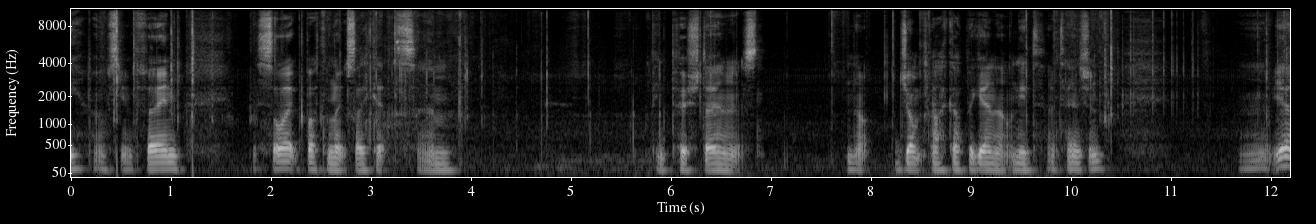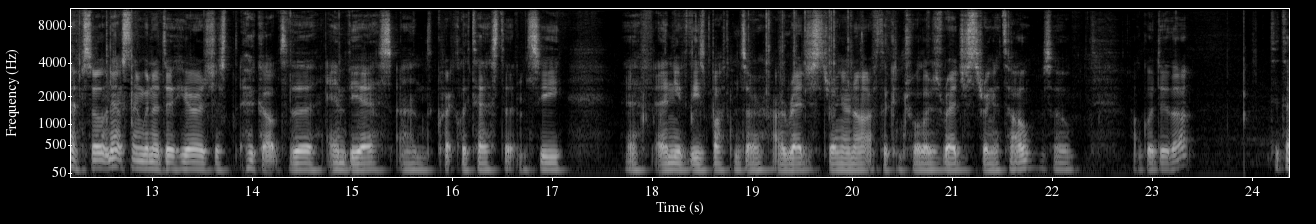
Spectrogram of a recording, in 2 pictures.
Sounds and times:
Speech: 0.0s - 1.1s, 1.8s - 3.9s, 5.8s - 7.0s, 7.8s - 10.4s, 11.7s - 23.4s
Inside, small room: 0.0s - 24.3s.

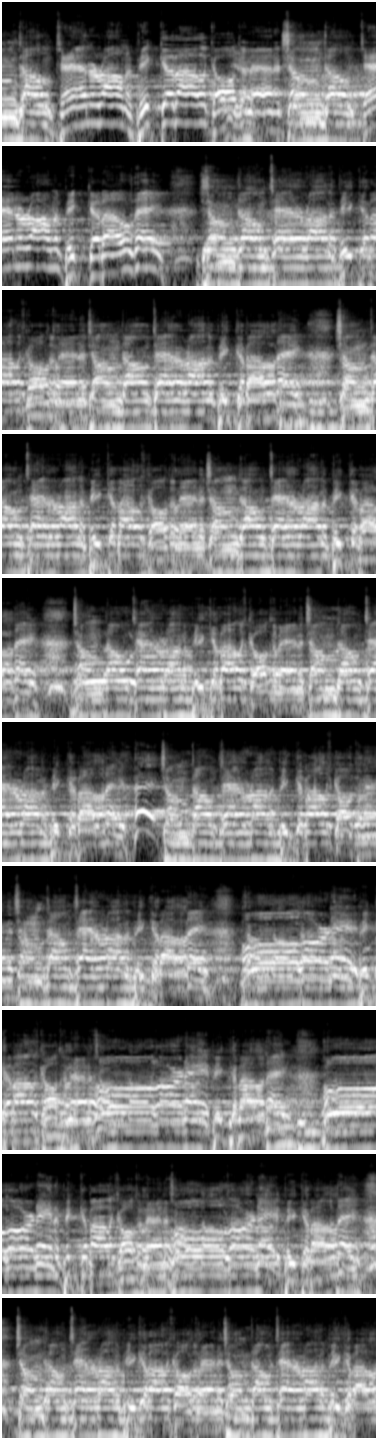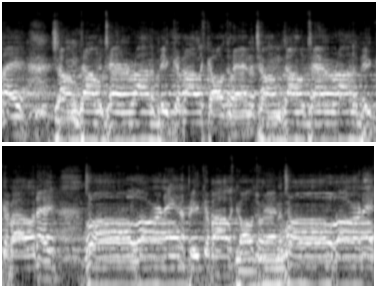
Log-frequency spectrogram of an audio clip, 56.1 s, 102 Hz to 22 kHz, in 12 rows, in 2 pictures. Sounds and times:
Music: 0.0s - 56.0s.

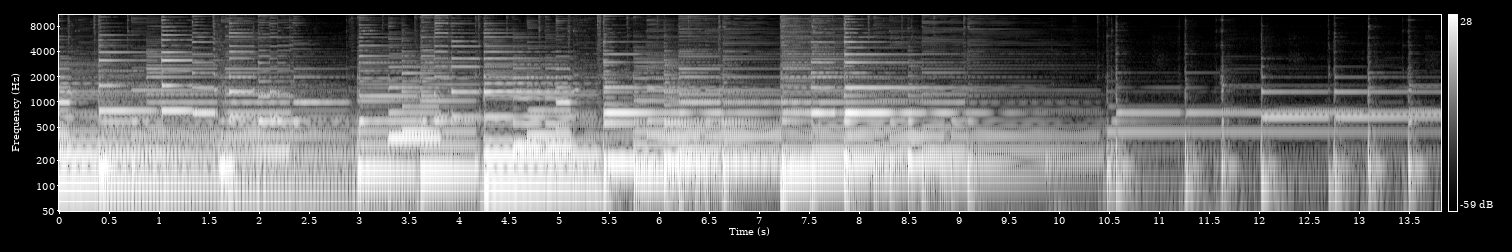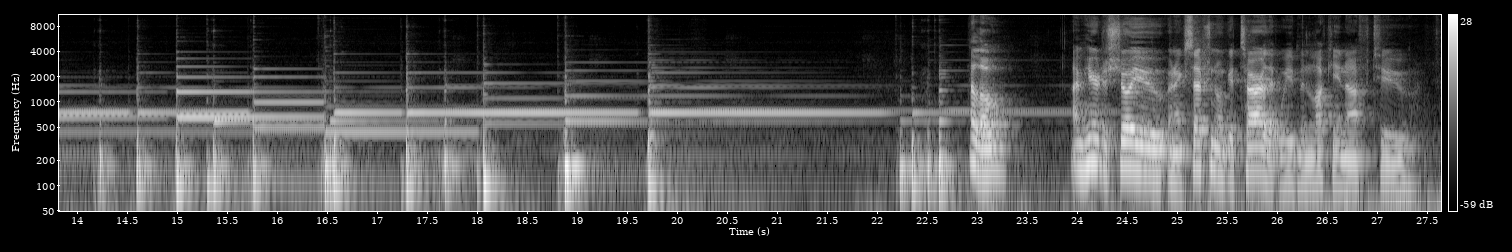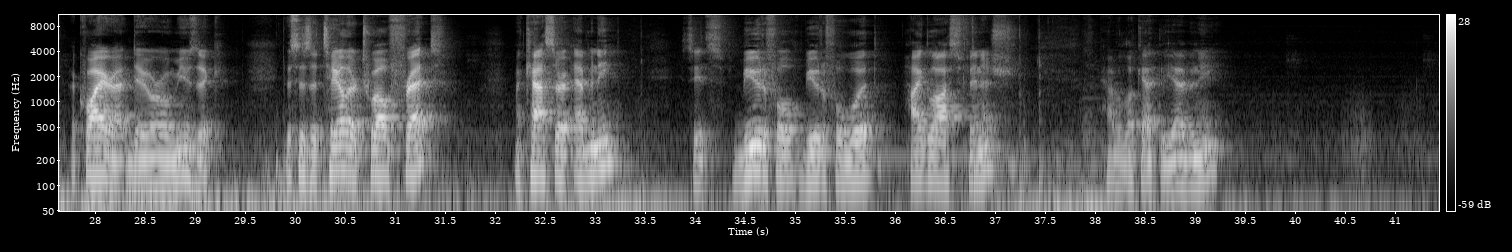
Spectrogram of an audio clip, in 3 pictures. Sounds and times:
Acoustic guitar: 0.0s - 38.9s
Strum: 0.0s - 41.4s.

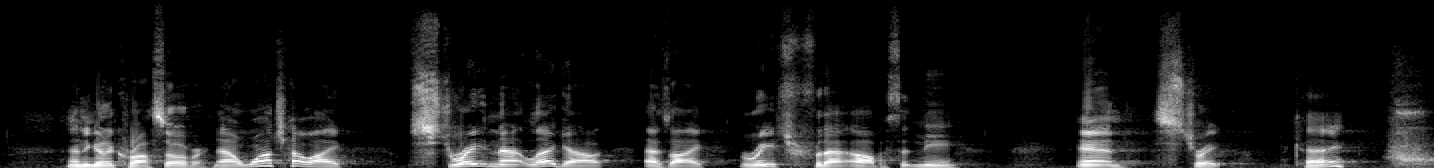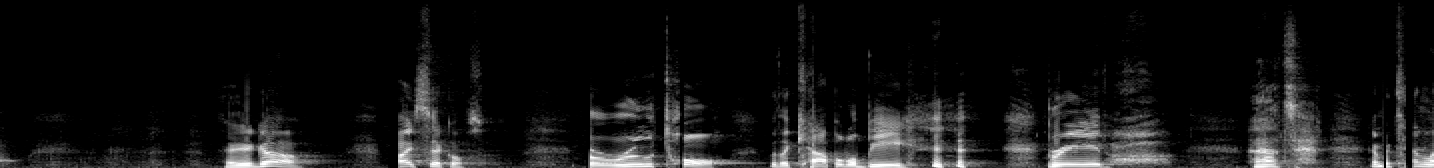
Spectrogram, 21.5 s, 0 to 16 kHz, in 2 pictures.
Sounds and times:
Speech: 0.5s - 7.3s, 8.1s - 10.2s, 12.4s - 13.2s, 13.8s - 14.5s, 15.2s - 17.6s, 18.6s - 19.3s, 20.1s - 21.5s.

